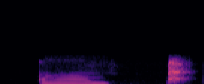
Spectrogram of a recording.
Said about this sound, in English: So we'll let Yoshi bark, but we'll be right back.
